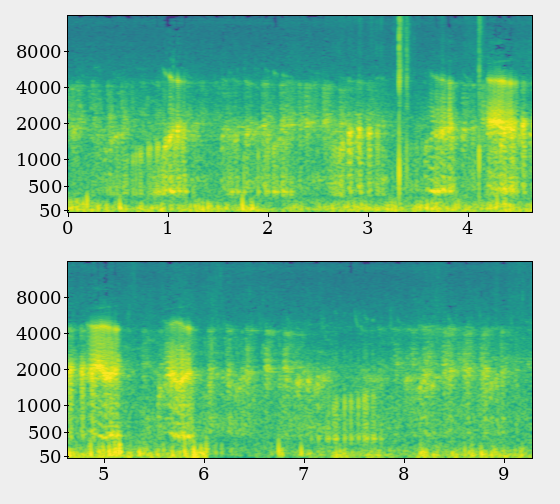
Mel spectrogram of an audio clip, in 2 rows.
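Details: Pelophylax green frogs calling at the Vrhnika ponds near the old brickworks on 27 April 2023. Rough, buzzy croaks come in uneven bursts, loudest in the middle, then fade to quieter chatter. Two sharp clicks break in early on.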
